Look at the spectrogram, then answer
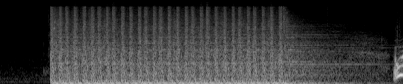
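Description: A fully automatic Thompson SMG fired in a VR video game, one continuous rapid burst lasting over two seconds that cuts off abruptly, followed by a fading tail and a sharp clack at the end.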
